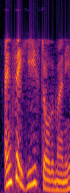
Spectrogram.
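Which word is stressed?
he. The stress is on the word he.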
